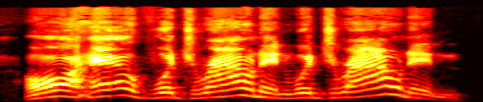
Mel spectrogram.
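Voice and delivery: shrill, loud, put-on New England accent. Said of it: "Rhode Island, Maine accent".

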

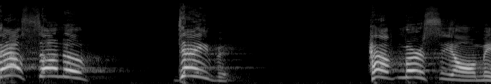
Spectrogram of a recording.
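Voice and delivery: pleading, begging tone. Speaker retells how a blind beggar cries out to Jesus, retelling a yelled plea. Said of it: "he's yelling".

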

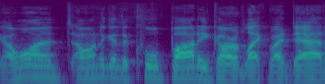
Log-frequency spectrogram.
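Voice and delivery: acted disappointed, innocent, sad little-kid voice. Retelling a child character's line at a toy machine: imitating a sad child. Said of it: "He's sad about the gangster".

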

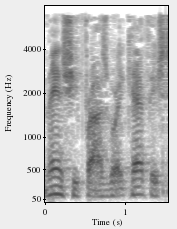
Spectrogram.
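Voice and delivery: normal talking voice

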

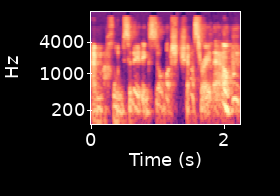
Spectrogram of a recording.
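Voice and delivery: soft, hushed whisper under the breath. Retelling a remark to a girlfriend during a boring movie: imitating own whisper. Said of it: "I whispered to my girlfriend".

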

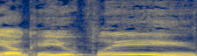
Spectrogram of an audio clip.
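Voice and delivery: put-on Caribbean accent. Joking about a caribbean church, acting out their own reply: put-on caribbean accent. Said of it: "I'm like in that accent".

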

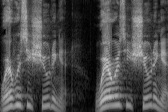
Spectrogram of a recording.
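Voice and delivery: very high-pitched furious, irate screaming. Retelling what an irate fan kept yelling over the broadcast: imitating an irate fan screaming. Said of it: "one very irate fan just screaming".

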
